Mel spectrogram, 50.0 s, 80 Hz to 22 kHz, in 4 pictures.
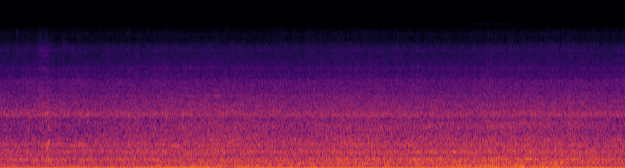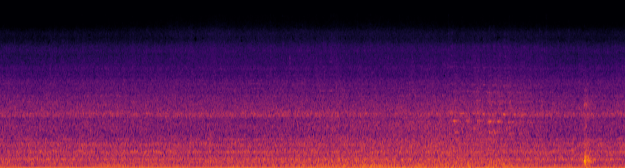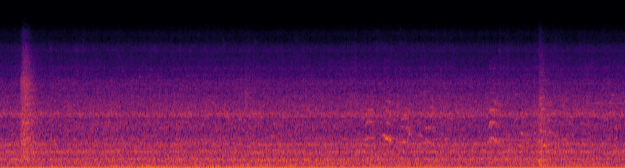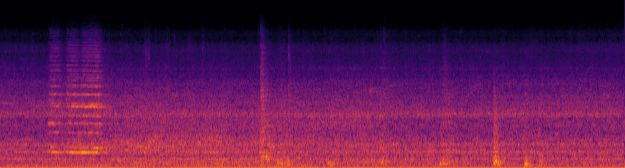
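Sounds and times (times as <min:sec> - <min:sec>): horn-like tone: 0:21.5 - 0:23.2, 0:38.5 - 0:39.7.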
